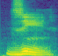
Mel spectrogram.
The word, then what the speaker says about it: d'une: It's spelled D'-U-N-E. In French, that would be pronounced dune, but he wants this one word pronounced in Haitian Creole, and that's going to be dzune, dzune.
